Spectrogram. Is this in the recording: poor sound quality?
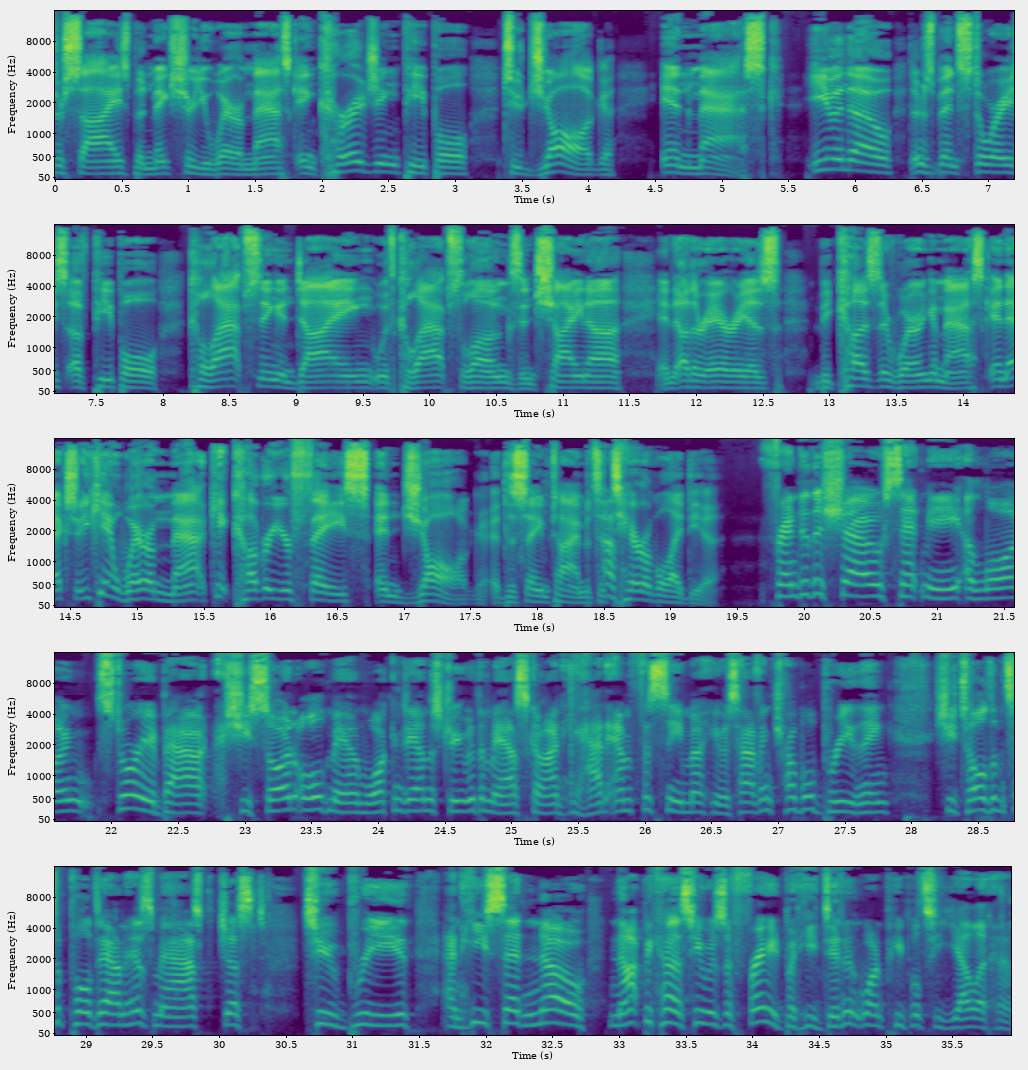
no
